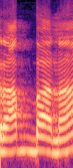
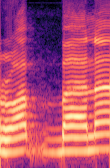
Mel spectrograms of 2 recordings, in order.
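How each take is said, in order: First: রাব্বানা with a plain, open "raa" at the start; mispronounced ra. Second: রব্বানা with a rounded "ro" and long final aa; correct heavy ra. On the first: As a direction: say রাব্বানা unchanted, with a light "raa". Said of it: "পড়াটা সহি শুদ্ধ হবে না". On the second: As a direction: chant রব্বানা, heavy first r, last vowel held. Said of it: "কিভাবে পড়তে হবে?". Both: Shown as a demonstration.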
